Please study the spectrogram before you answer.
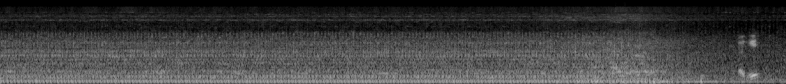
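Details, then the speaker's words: Honda Beat scooter that keeps pushing oil out through the engine breather hose into the air filter box: hot single-cylinder idle with a light, steady knock under the exhaust beat, piston slap with blow-by into the crankcase. "Lalu kenapa bisa kayak gini masalahnya adalah di Kita dengerin mesinnya kemudian dengan suara ketukan"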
